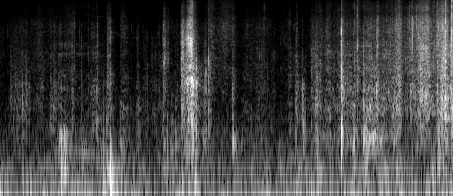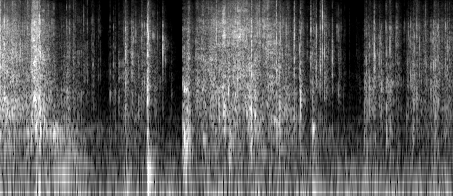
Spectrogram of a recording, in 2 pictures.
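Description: Plastic wrap crinkles and rustles as hands handle packs.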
